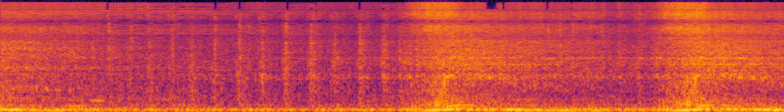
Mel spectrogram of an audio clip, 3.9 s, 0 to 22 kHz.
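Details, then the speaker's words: Kawasaki Zephyr 750 four-cylinder, cold, after carb rebuild and replacement coil pack, air box off: even idle with two clean throttle blips, smoking heavily; back on all four cylinders, sounds crisp and healthy. "Does that sound like 4 cylinders? It does, doesn't it? She's a runner. She's smoking like crazy. Sounds chipper."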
